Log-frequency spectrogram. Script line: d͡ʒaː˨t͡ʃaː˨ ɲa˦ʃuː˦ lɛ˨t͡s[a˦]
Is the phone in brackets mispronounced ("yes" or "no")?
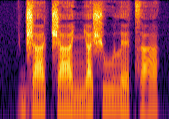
yes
